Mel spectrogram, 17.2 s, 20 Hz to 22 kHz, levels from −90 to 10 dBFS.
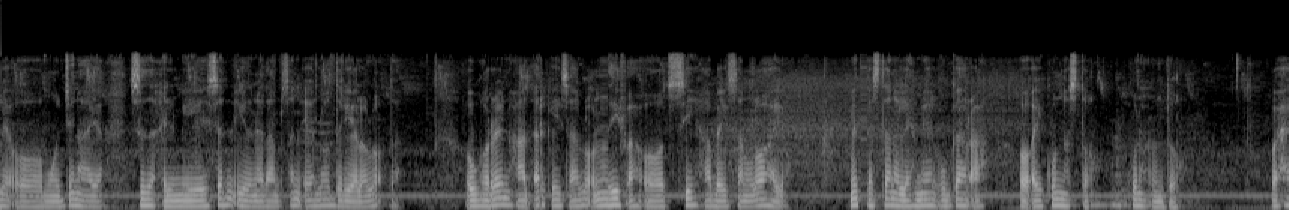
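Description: At 8.01 to 8.09 s, about 75 ms of concealed Bluetooth headset packet loss is heard. Voice packets between headset and phone went missing. The receiver filled each gap by repeating a closely matching slice of the preceding waveform. This gives a steady buzzy tone at full level. A slight warble follows as real speech resumes. A very short loss near 9.54 s, just before "loo hayo", follows. Longer runs recur at 11.49 to 11.55 s, before "kastana leh meel u", and at 16.74 to 16.79 s. Over the mSBC wideband link, the gaps lost 10, 2, 8 and 7 packets in turn.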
